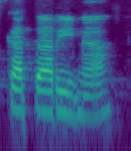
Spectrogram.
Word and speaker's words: Katarina: It is Katarina, but I think a lot of people mispronounce it, and I forget that that's my name.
